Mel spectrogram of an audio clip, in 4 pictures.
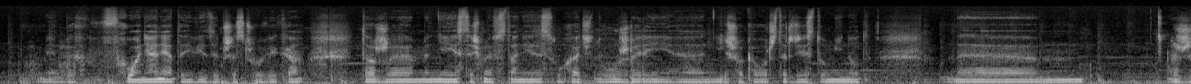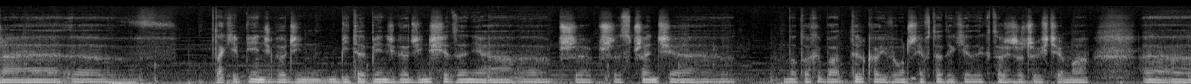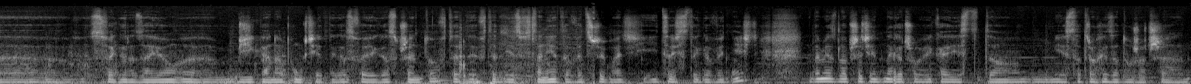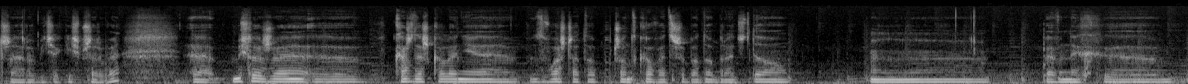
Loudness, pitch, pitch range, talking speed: -24 LUFS, 110 Hz, 105-115 Hz, 110 wpm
